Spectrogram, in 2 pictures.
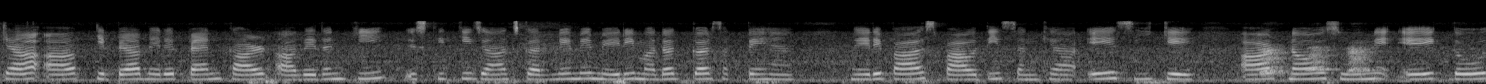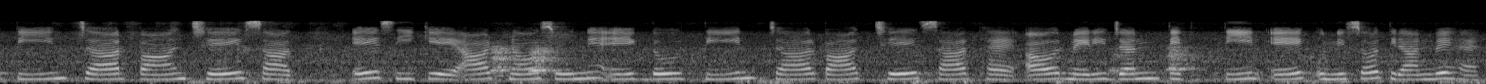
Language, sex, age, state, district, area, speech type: Hindi, female, 45-60, Uttar Pradesh, Ayodhya, rural, read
